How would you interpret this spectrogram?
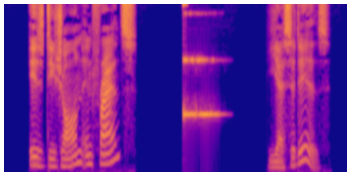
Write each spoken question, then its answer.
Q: Is Dijon in France?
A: Yes, it is.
